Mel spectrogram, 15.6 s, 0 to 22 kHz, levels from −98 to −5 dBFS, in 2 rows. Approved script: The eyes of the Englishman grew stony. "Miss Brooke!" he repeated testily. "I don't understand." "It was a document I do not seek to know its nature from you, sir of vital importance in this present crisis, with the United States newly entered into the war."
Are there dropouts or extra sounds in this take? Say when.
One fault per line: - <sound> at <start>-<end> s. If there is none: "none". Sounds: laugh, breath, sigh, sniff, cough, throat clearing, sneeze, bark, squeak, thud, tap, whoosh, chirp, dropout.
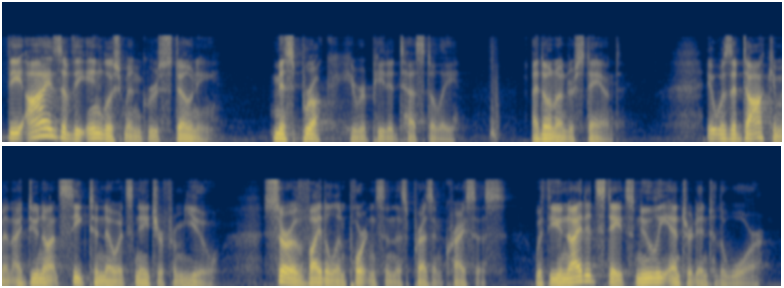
- whoosh at 4.9-5.0 s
